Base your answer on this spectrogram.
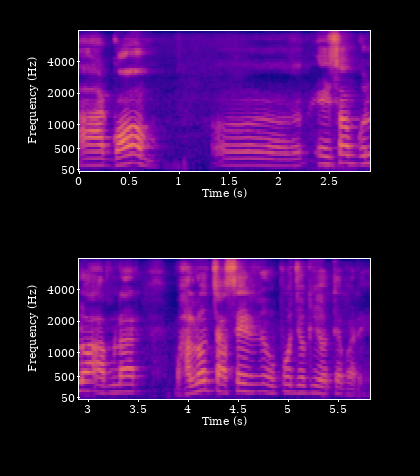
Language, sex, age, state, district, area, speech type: Bengali, male, 45-60, West Bengal, Paschim Bardhaman, urban, spontaneous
